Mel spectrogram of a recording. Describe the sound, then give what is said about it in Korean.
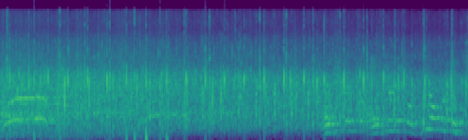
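Audience applause after a speaker's remark: a loud, continuous wash of clapping from a large crowd, with a few voices calling out over it throughout. “이 정도에 박수 한번 쳐주셔야 됩니다.”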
